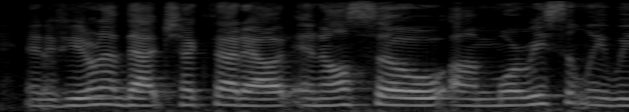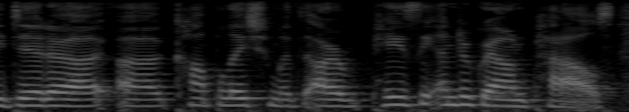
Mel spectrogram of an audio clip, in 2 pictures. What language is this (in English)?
English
